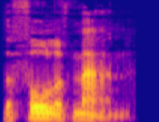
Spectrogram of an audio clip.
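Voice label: "fall of man", British English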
